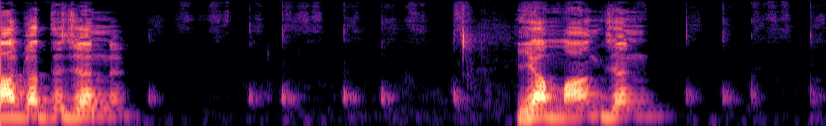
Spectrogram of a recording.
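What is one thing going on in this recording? A marker squeaks and taps on a board.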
